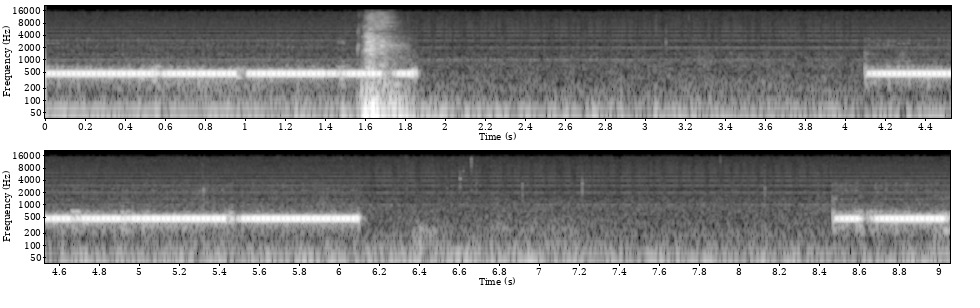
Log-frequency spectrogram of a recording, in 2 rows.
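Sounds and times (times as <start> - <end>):
outgoing phone call ringing tone: 0.0 - 1.5, 4.1 - 6.1, 8.5 - 9.0.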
